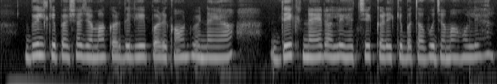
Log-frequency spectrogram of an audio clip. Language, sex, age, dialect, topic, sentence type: Magahi, female, 31-35, Southern, banking, question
